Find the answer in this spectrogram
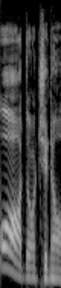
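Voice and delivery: Upper Midwest Minnesota accent. Showing how someone talks after living in Minnesota long: Minnesota accent. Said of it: "you'll start to talk like you're from Minnesota".

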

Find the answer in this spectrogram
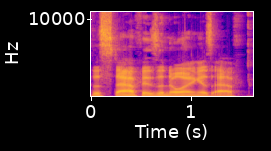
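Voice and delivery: ordinary delivery

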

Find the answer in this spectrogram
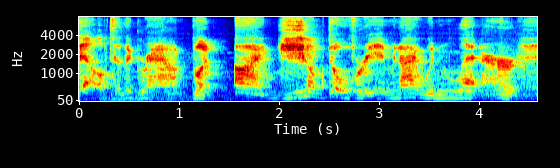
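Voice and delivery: bragging character voice. Narrating to players, voicing Rockard with a cup of ale, bragging.

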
